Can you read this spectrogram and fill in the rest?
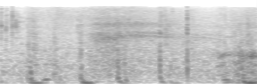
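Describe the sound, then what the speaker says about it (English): Horse hooves clip-clop at a slow walk in The Last of Us Part II, a few soft, close thuds in an uneven rhythm with no talking. "We're gonna have to leave the horses here."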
